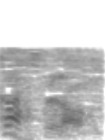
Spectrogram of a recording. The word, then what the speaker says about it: coleslaw: Se escribe coleslaw. Pero es la coslo.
